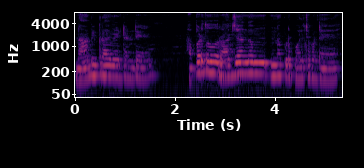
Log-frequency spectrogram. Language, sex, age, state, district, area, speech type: Telugu, male, 18-30, Telangana, Mancherial, rural, spontaneous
